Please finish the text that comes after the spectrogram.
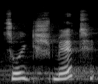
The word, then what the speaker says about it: Zugschmidt: Simon and Babette Zugschmidt, or Zugschmidt in the German pronunciation.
